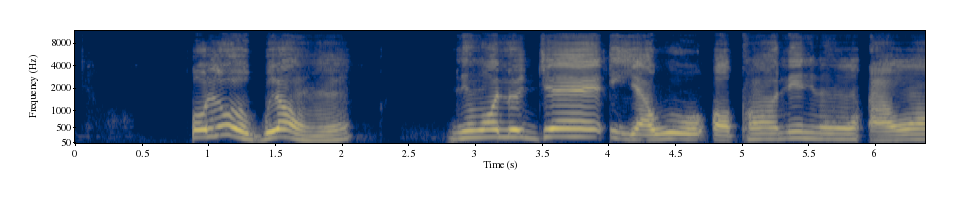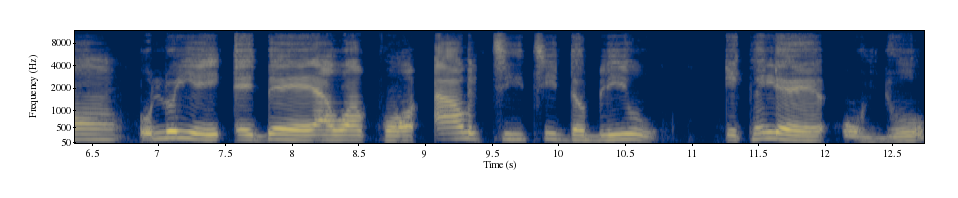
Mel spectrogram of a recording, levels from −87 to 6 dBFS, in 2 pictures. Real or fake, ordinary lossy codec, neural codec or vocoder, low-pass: fake; none; codec, 44.1 kHz, 1.7 kbps, Pupu-Codec; 10.8 kHz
